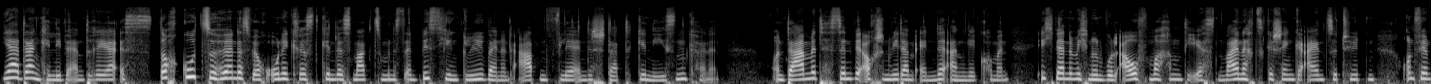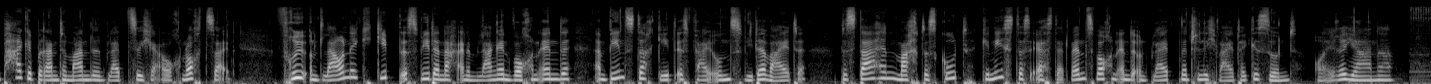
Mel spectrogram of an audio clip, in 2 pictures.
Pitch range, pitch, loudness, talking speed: 210-250 Hz, 225 Hz, -21 LUFS, 190 wpm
